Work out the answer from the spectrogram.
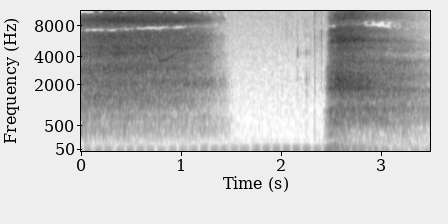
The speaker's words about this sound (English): Just big inhales and maybe even slower exhales, right? And just slow down the breathing.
